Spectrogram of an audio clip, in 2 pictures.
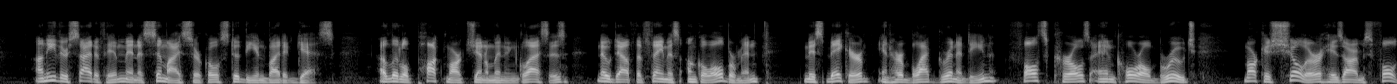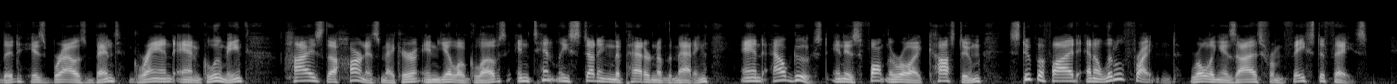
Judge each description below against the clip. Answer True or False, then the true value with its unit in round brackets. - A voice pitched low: True (115 Hz)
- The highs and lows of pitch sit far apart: True (5.7 semitones)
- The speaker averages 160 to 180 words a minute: True (170 wpm)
